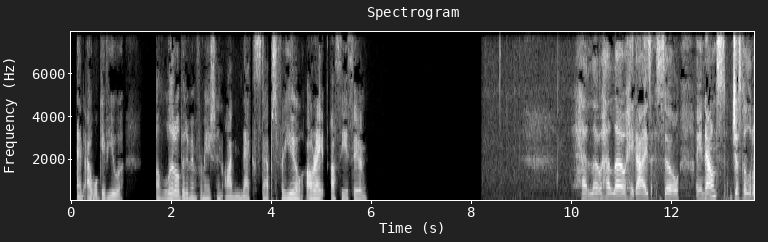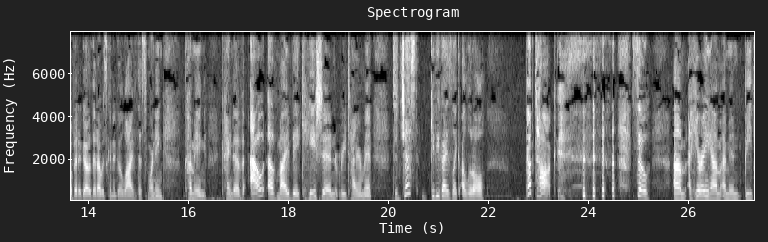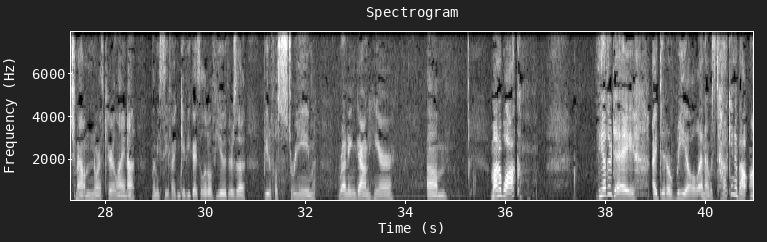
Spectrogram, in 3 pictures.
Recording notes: The audio on this might be a little grainy, and you might hear me get a little out of breath at times, because I literally recorded it while on a hike in the mountains.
